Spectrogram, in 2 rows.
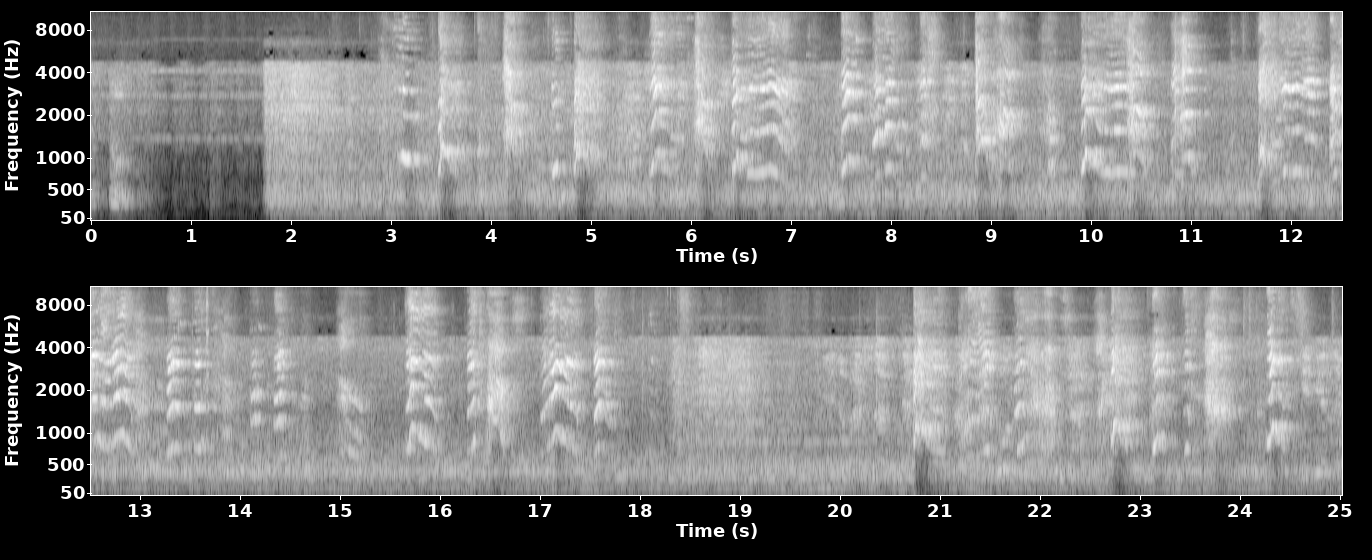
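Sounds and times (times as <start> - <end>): puppies yelping and yipping: 3.0 - 18.4, 20.8 - 24.6.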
